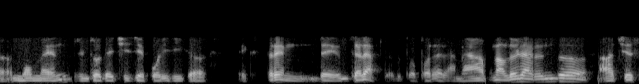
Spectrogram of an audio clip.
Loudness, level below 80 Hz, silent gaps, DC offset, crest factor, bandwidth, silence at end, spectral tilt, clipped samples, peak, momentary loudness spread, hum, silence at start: -24 LUFS; -76 dBFS; none; under 0.1%; 20 dB; 3.8 kHz; 0 s; -8.5 dB/octave; under 0.1%; -4 dBFS; 12 LU; none; 0 s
